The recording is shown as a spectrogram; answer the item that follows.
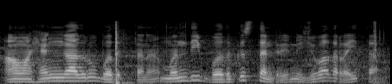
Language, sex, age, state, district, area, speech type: Kannada, male, 45-60, Karnataka, Koppal, rural, spontaneous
